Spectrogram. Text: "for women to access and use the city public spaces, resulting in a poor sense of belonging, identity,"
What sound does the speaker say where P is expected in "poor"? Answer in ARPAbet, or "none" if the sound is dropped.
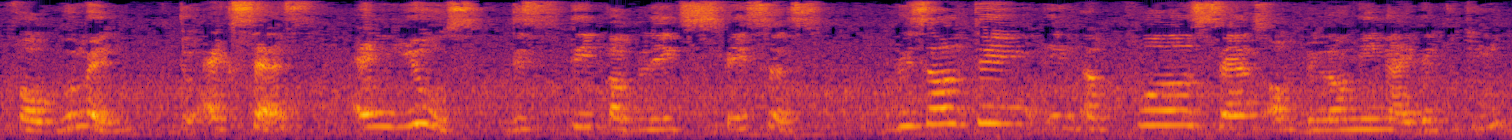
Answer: F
